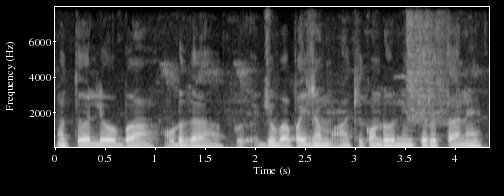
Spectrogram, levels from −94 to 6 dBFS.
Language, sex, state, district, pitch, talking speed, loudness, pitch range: Kannada, male, Karnataka, Koppal, 120 Hz, 110 wpm, -16 LUFS, 120-125 Hz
